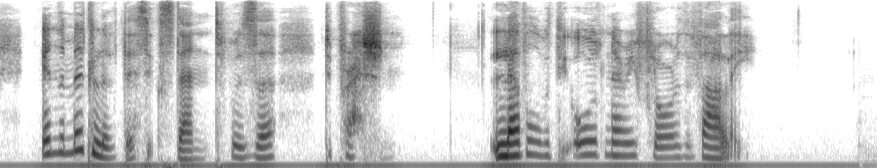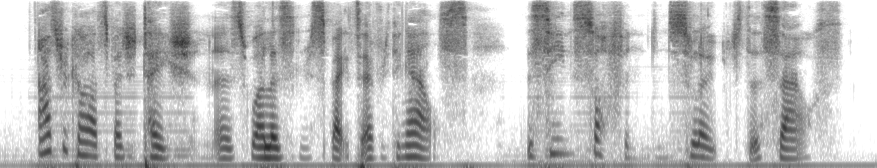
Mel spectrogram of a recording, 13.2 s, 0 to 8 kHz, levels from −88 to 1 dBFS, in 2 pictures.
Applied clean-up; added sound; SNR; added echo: neural separator model SepFormer DNS4.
